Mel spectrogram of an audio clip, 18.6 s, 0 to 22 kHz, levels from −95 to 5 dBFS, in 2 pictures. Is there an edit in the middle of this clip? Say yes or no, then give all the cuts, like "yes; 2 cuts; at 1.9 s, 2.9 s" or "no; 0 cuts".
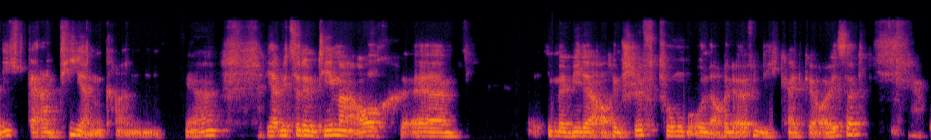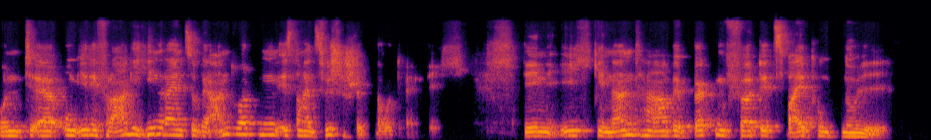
no; 0 cuts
